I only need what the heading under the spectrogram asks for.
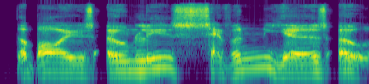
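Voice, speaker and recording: A man puts on a gruff character voice. He speaks at a very slow pace. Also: fairly high pitch for a man. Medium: read story. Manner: gruff, curt.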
